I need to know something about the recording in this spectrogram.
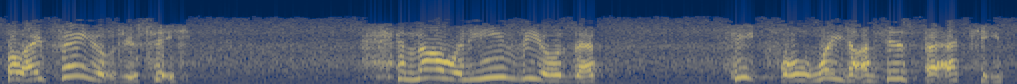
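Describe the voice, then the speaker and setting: Radio drama: proud, strained young horse owner, earnest and firm, on a narrow, hissy old recording. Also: female voice, sits high, animated, a little slow. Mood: earnest, troubled. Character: grieving, stubborn young woman guarding her troubled horse. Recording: tinny band-limited old radio recording with hiss.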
